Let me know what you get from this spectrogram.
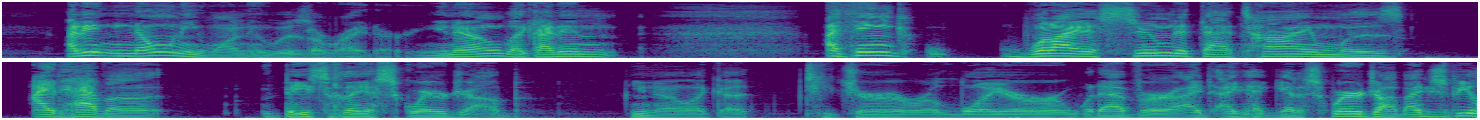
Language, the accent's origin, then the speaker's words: English; Brooklyn, New York, United States; I grew up in Sheepshead Bay, which is outer Brooklyn, like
